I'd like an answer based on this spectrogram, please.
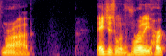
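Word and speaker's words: Merab: I just see these guys and obviously Morav Morav's Morab. Do I I don't even have to say his name. We all know Morab who beat these guys. It's Morab.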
